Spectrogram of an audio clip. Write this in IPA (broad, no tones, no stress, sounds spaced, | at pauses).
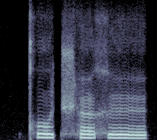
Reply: kʰ o t͡ʃʰ œ x ø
